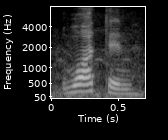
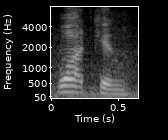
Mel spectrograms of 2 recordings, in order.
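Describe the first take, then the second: First: "Watin" with the k dropped, falling; simplified name. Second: "Watkin" with the k sounded, falling; first try at a name. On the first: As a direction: say "Watin" with no k, just wa-tin. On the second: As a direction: say "Watkin" with a clear k in the middle. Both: Shown as a demonstration. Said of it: "I can't pronounce it".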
